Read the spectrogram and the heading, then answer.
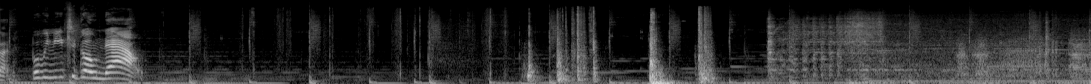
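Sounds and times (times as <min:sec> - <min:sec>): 
speech: 0:00.0 - 0:01.5
heavy car doors shutting: 0:05.2 - 0:10.9.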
